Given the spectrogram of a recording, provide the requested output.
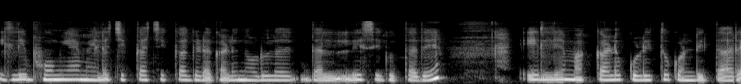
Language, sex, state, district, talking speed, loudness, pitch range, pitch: Kannada, female, Karnataka, Raichur, 90 wpm, -16 LUFS, 200-220 Hz, 215 Hz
